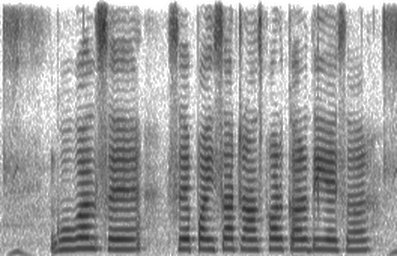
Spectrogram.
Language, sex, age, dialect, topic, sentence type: Maithili, female, 31-35, Bajjika, banking, question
